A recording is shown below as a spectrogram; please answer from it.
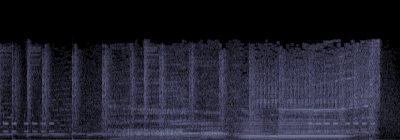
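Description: Phone alarm playing a song with singing over a steady beat, cut off suddenly near the end as it is switched off.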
